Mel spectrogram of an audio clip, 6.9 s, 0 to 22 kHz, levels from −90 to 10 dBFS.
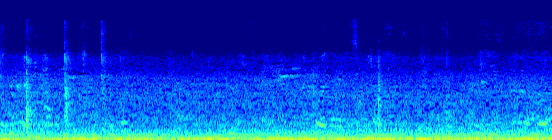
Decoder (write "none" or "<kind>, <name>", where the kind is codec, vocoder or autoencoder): vocoder, BigVGAN v2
